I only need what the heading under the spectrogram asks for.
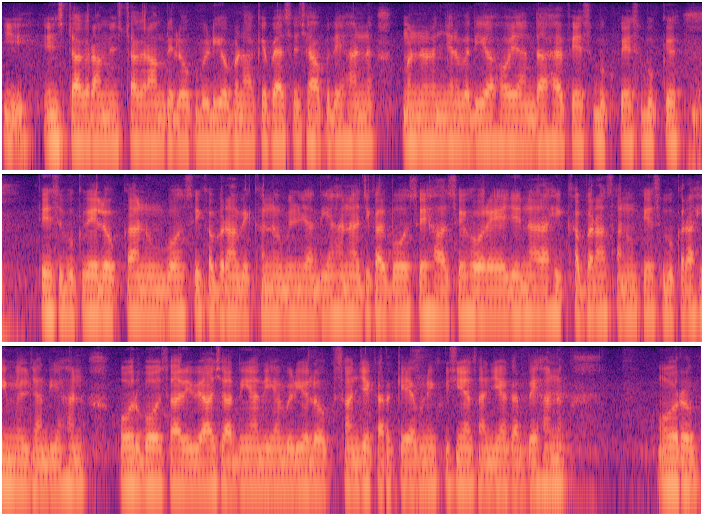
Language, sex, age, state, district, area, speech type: Punjabi, male, 18-30, Punjab, Muktsar, urban, spontaneous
